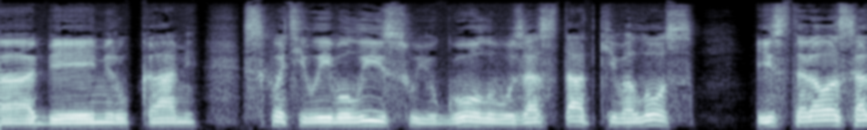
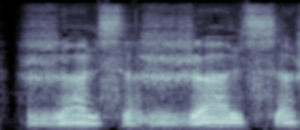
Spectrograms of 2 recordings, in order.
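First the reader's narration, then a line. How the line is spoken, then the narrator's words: Whisper. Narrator (Russian): шептал священник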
